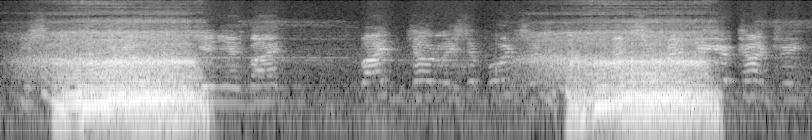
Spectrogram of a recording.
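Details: Adult recorded asleep in bed by partner: two long, loud rattling snores on inward breaths, with television speech in the background between them; ordinary snoring.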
